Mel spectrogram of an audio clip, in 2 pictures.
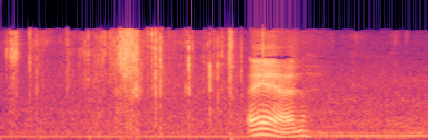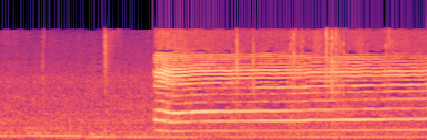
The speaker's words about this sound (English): So I open this envelope.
